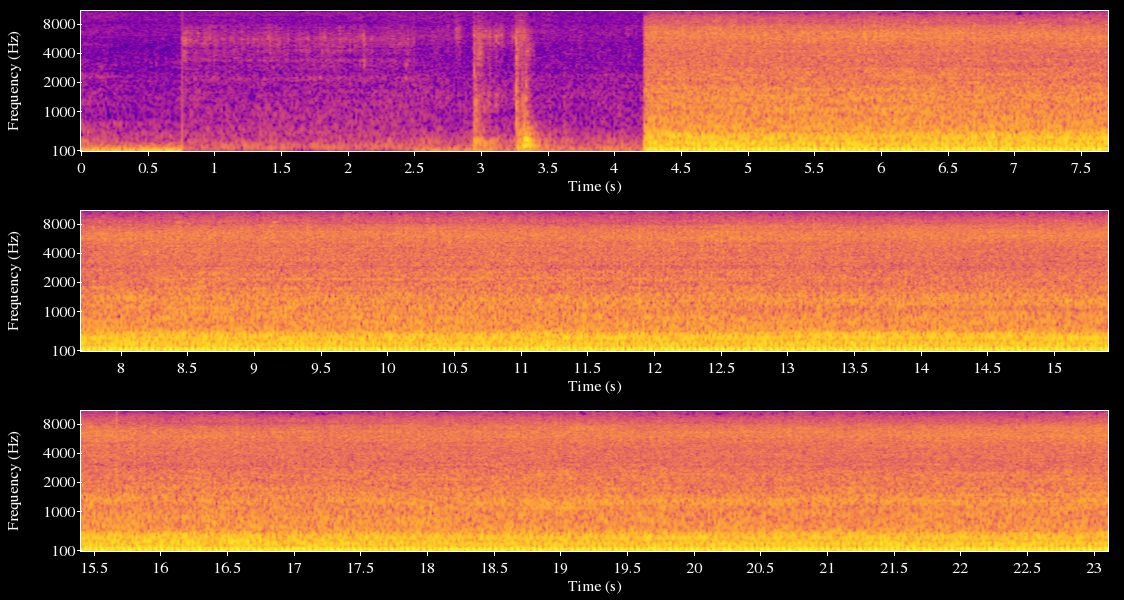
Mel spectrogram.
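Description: Riding lawn mower driven after a steering repair: after a few quiet seconds of handling noise, the engine roars up close and runs loud and steady for the rest of the clip.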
